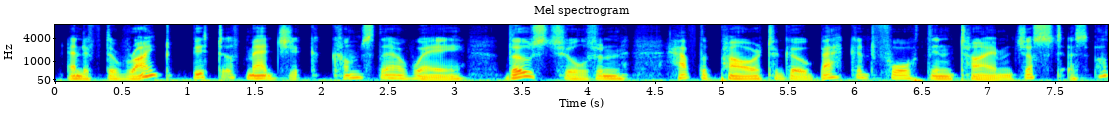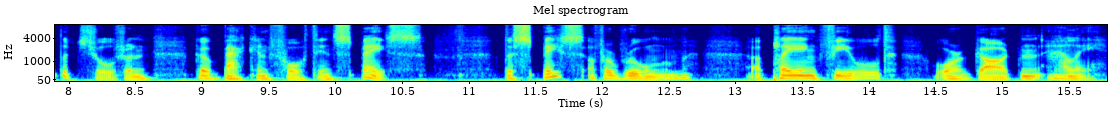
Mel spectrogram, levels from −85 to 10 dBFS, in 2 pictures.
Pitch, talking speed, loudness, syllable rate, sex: 100 Hz, 165 wpm, -22 LUFS, 4.1 syllables/s, male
